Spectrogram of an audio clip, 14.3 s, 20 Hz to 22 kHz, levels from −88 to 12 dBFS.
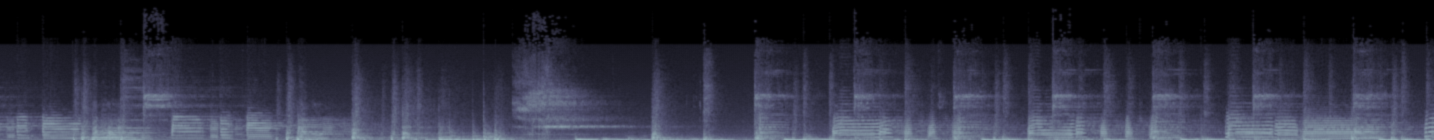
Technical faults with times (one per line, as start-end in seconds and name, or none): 0.00-14.35 mains buzz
